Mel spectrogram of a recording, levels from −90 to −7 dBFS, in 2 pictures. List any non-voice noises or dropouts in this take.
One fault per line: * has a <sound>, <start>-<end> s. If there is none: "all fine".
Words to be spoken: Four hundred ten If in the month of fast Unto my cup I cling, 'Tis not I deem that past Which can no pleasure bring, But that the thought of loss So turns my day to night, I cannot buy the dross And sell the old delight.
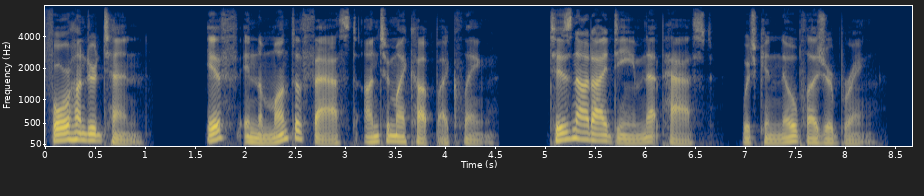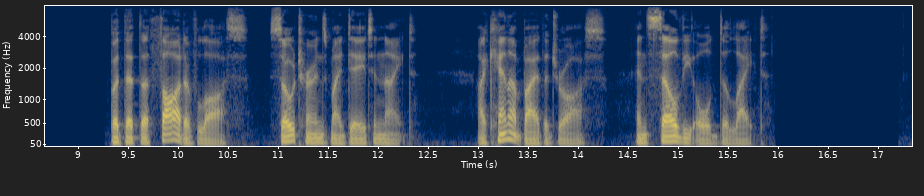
all fine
